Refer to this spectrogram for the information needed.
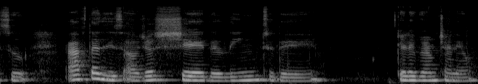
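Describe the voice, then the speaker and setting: In a room with audible echo, a woman speaks in a medium pitch, somewhat breathy, with fairly even intonation. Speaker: forex trading teacher. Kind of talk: live-streamed beginner class. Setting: YouTube live stream. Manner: pauses to catch breath.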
